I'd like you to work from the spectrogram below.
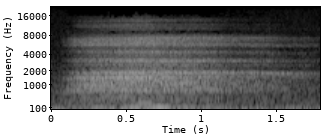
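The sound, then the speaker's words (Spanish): A single deep diaphragmatic breath, a steady rushing of air that swells quickly and then eases off slightly, with no talking. “pero tiene que ser una respiración diafragmática profunda.”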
